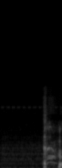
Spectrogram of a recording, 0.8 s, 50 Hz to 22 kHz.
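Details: Woman 31 weeks 6 days pregnant, extremely short of breath lately, gives two short harsh coughs in a quiet room after briefly choking.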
